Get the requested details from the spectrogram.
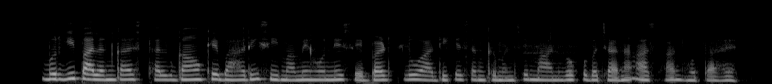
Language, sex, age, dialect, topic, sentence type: Hindi, female, 31-35, Hindustani Malvi Khadi Boli, agriculture, statement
